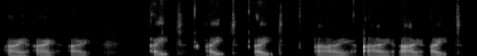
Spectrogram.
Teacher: it's more like a schwa going into like an e type sound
